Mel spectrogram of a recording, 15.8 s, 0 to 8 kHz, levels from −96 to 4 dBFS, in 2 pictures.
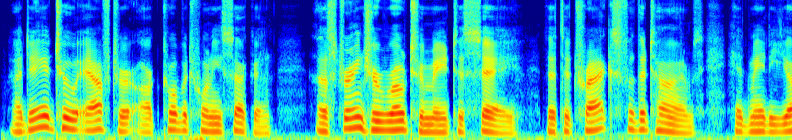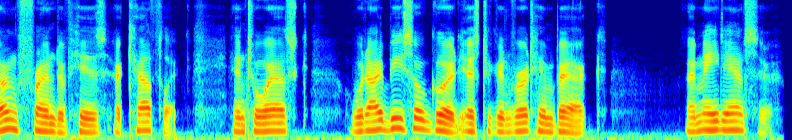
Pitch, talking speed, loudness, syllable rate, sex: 125 Hz, 175 wpm, -18 LUFS, 4.6 syllables/s, male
